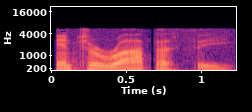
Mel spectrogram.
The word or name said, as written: enteropathy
